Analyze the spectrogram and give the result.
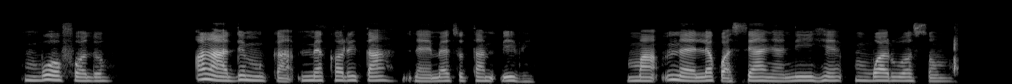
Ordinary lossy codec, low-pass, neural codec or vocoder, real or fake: none; 7.2 kHz; none; real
